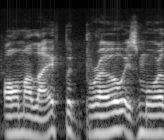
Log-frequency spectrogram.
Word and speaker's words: Breaux: Well, no, I was bruh like all my life, but bro is more like, it snaps. It gets your fucking attention. I think I'm okay with it as long as you spell it B-R-E-A-U-X. Bro.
